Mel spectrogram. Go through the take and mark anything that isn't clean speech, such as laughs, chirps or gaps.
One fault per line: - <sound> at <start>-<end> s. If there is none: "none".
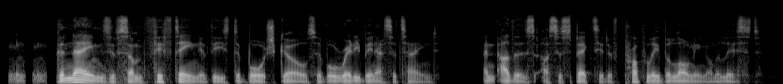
- laugh at 0.1-0.5 s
